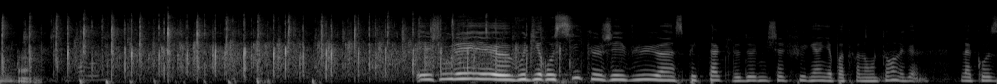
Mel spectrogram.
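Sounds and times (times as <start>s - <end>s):
audience applause: 0.2s - 5.8s
speech: 4.2s - 9.9s.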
